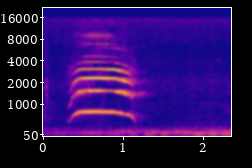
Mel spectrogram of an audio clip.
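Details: Domestic cat giving one clear meow of about a second, starting with a quick rise, holding a steady tone, then dropping off at the end, over a low indoor hum.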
